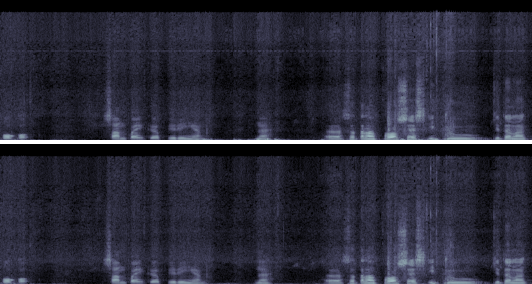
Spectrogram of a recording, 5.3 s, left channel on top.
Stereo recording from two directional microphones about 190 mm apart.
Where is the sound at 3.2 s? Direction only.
Centre (ahead or behind).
